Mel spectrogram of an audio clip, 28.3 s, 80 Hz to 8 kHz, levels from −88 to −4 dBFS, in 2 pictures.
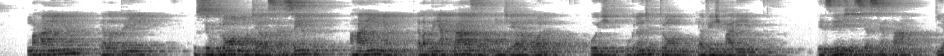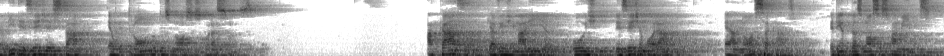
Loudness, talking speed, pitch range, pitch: -21 LUFS, 125 wpm, 120-140 Hz, 130 Hz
